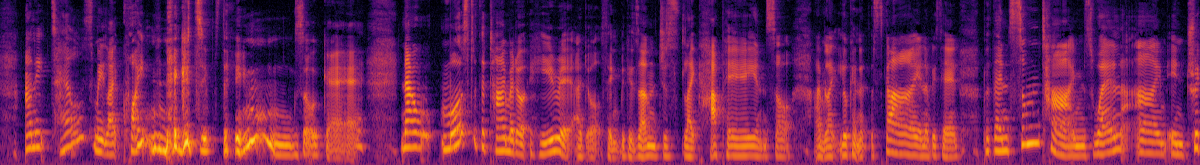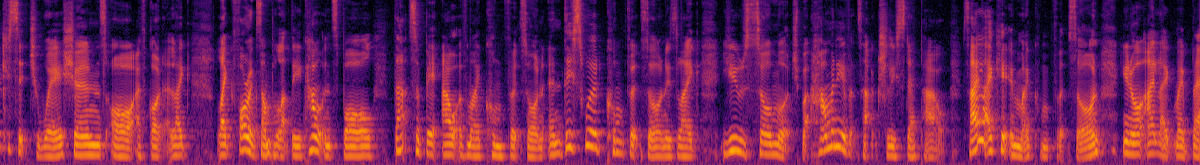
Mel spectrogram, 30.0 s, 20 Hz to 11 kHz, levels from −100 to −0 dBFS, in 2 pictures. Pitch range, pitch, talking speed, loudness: 150-225 Hz, 170 Hz, 190 wpm, -26 LUFS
